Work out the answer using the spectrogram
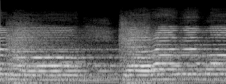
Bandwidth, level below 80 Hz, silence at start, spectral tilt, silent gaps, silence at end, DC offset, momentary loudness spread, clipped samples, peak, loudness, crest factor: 15 kHz; -34 dBFS; 0 s; -3.5 dB/octave; none; 0 s; under 0.1%; 10 LU; under 0.1%; 0 dBFS; -12 LUFS; 14 dB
